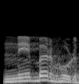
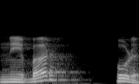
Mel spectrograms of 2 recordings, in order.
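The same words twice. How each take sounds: First: Said in the usual way. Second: Slow teaching pronunciation. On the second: Shown as a demonstration. Teacher spells out neighbourhood for students, slowly. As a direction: say neighbourhood very slowly, drawing out each syllable.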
